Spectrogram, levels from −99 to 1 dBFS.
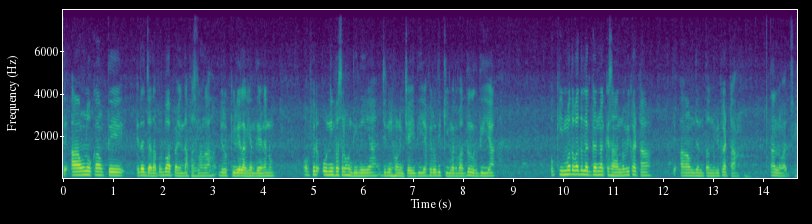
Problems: background sounds at intervals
